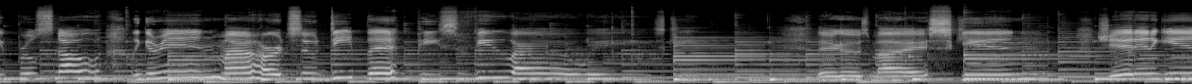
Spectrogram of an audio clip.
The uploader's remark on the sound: Live from AMERICANAFEST 2023. Today, we bring you live performances.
